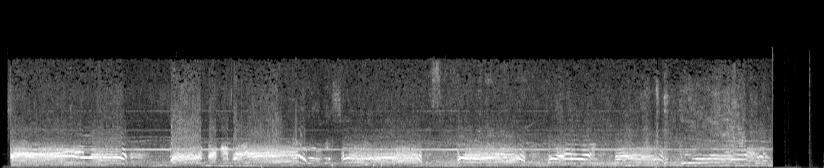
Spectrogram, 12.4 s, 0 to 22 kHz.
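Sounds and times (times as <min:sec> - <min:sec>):
steady hiss and whine: 0:00.0 - 0:11.6
racing driver screaming inside his helmet after winning his home race in Brazil: 0:00.2 - 0:11.6.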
